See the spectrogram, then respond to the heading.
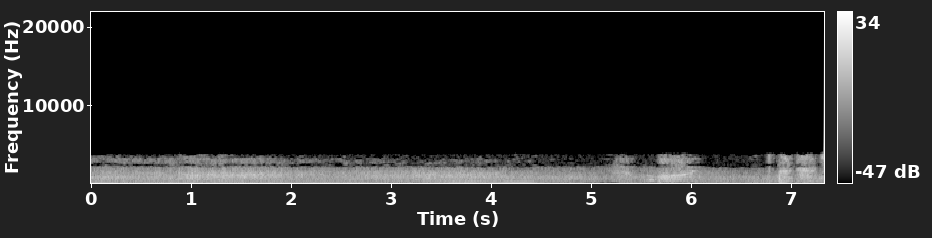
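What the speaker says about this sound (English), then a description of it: "There's Hicks' car turning the corner." A car drives past and swings around a corner, its engine humming steadily and rising slightly before a few sharp knocks near the end, heard at moderate distance without talk.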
